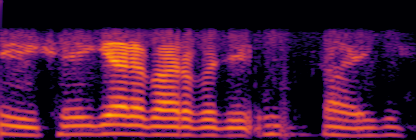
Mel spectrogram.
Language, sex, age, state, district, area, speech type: Hindi, female, 60+, Uttar Pradesh, Pratapgarh, rural, conversation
